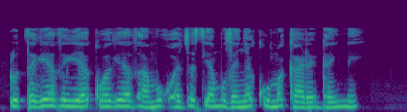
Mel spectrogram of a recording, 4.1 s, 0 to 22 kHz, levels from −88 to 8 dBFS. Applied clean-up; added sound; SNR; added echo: none; none; none; none.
